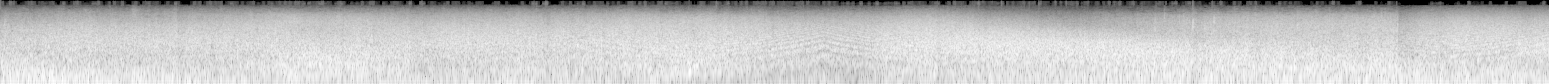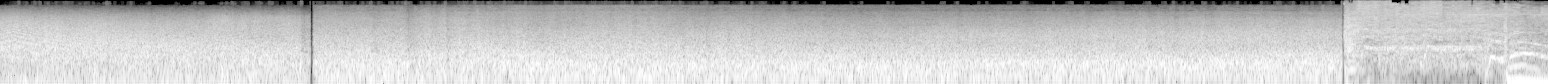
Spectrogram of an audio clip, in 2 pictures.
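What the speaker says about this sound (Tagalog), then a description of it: "At nasasalubong nila ang mga bugso at hampas ng malakas ng hangin at ang taas ng mga alon sa" Strong typhoon winds and high ocean waves during Typhoon Egay, a loud continuous roar of gusting wind and crashing surf with heavy wind buffeting on the microphone throughout, ending in a brief burst of rumbling.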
